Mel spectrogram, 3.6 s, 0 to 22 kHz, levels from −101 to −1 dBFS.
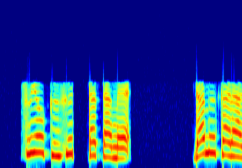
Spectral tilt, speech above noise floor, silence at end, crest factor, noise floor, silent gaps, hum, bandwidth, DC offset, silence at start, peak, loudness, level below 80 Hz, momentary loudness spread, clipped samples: -9 dB/octave; 68 dB; 0 s; 12 dB; -82 dBFS; none; none; 3 kHz; under 0.1%; 0.35 s; -2 dBFS; -15 LUFS; -64 dBFS; 7 LU; under 0.1%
